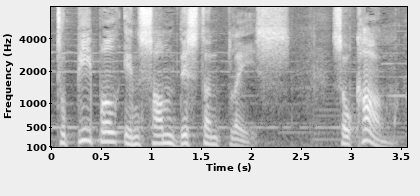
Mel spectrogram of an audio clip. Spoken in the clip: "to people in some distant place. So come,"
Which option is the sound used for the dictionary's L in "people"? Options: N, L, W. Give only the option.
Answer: L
